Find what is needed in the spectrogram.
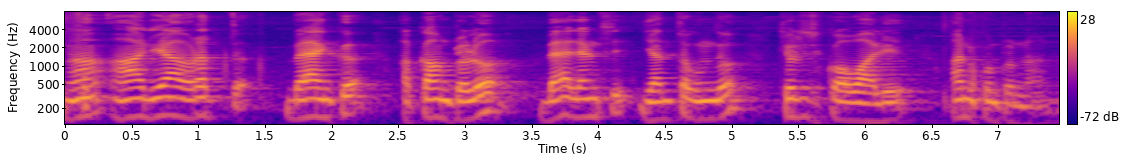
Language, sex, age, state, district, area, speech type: Telugu, male, 60+, Andhra Pradesh, Sri Satya Sai, urban, read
